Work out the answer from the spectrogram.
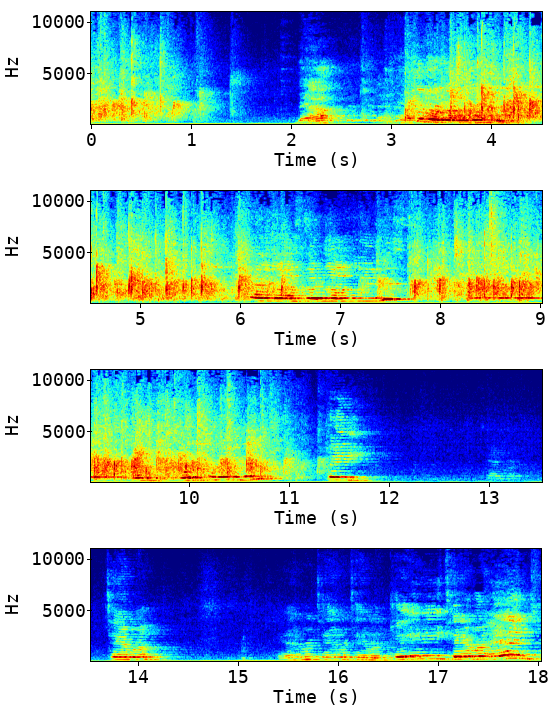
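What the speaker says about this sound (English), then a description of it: "Give her a round of applause." Audience applause for a woman at a magic show, a broad wash of clapping swelling for several seconds and returning in shorter bursts, with a steady low hum throughout and voices talking in the quieter gaps.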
